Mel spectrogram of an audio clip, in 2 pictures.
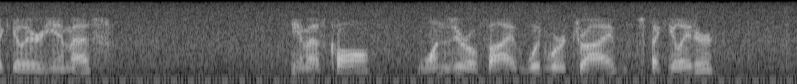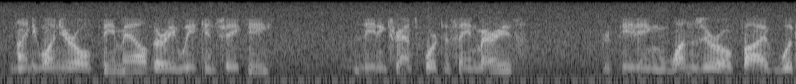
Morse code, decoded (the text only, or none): none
